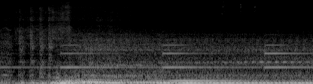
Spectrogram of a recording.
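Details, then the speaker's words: 2006-2012 Kia Sedona 3.8L Lambda V6, started after a wheel hub replacement and oil change. The engine had earlier been cranked several times with no oil. It catches and settles to a steady low idle with no knocking or rattling, a healthy start. "All right. The Kia lives lives to live another day. Hell yeah. That scared me."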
